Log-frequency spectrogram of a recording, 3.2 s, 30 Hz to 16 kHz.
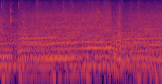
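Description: Race cars in Forza Motorsport 7 at Hockenheimring roar through the hairpin, several engines droning and revving together with a faint tire squeal, loud and continuous throughout.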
